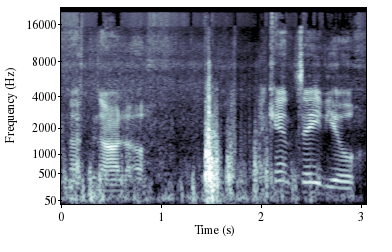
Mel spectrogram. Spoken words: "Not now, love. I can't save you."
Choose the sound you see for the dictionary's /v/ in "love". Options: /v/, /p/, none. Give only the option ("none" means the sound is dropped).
none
